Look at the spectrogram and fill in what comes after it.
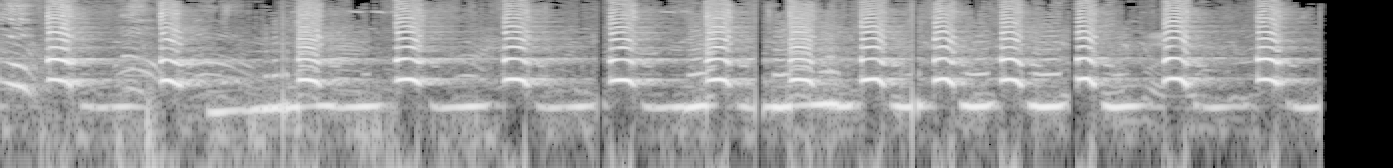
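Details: Singing monkeys at Fota Wildlife Park, Cork Harbour: a steady run of loud, ringing hoots, about a dozen in quick succession, each swelling and briefly rising in pitch, ending abruptly.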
